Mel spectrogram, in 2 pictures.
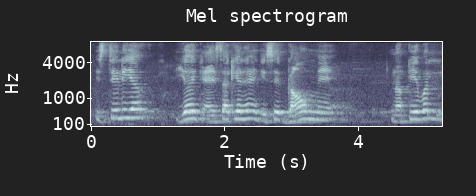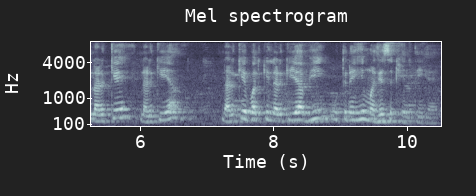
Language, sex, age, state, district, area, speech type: Urdu, male, 18-30, Bihar, Darbhanga, urban, spontaneous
